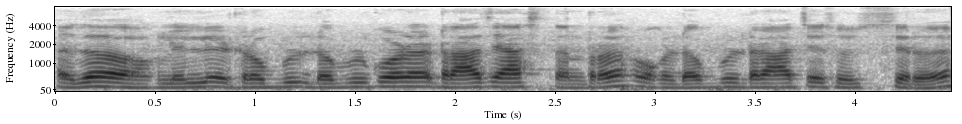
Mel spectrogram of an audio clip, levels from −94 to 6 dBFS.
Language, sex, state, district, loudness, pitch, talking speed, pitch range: Telugu, male, Andhra Pradesh, Srikakulam, -16 LUFS, 155 Hz, 135 wpm, 140-165 Hz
